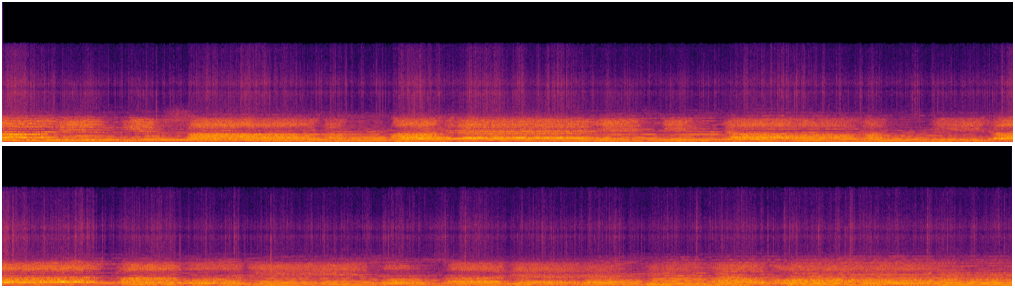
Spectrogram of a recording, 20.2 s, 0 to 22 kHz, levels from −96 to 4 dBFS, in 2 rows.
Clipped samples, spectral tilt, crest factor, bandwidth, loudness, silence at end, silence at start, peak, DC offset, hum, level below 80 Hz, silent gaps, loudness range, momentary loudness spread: under 0.1%; -5 dB/octave; 16 dB; 15.5 kHz; -20 LUFS; 0 s; 0 s; -4 dBFS; under 0.1%; none; -46 dBFS; none; 3 LU; 6 LU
